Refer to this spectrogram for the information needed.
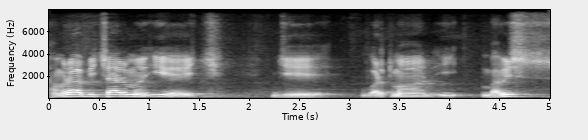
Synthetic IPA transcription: həmɾabit͡ʃaːɾmẽiet͡ʃʰ | d͡ʒe | ʋəɾt̪əmaːnibʱəʋiʃ

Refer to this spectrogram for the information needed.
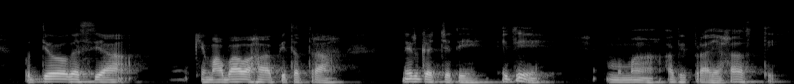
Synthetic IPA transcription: ṵd̪joːɐɡɐsja | kimɐbaːʋɐɦɐːpit̪ɐt̪ɾa | niɾɡɐt͡ʃːɐt̪iit̪i | mɐmɐɐbʱipɾʔaːjɐhɐːst̪ḭ

